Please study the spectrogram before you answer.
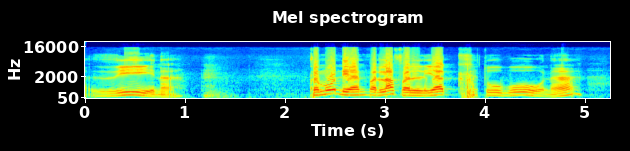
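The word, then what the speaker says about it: يكتبون: Kemudian pada lafal yaktubuna, huruf kaf yang berharokat sukun, hati-hati di dalam melafalkannya, jangan sampai terpantulkan. Contoh, yakatubuna itu memantul.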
